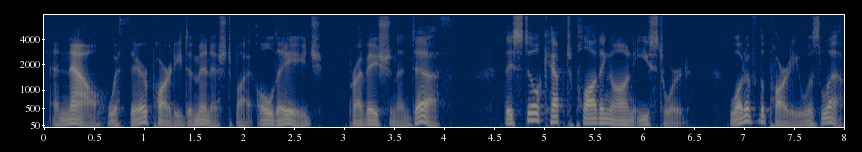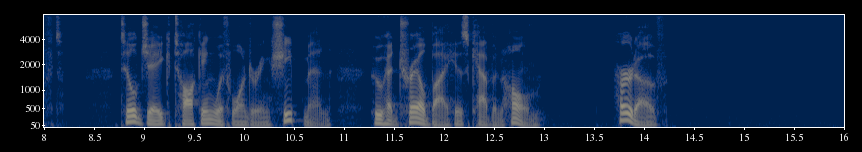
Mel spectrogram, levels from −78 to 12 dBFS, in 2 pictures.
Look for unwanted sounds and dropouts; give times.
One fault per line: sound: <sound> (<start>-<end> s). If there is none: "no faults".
no faults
